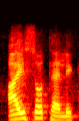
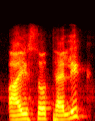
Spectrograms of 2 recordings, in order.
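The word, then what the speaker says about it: isophthalic: इसको बोलते हैं आइसोथैलिक एसिड। पीएच साइलेंट है इसमें, आइसोथैलिक एसिड।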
